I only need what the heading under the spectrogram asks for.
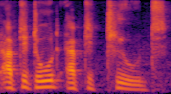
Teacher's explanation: They don't belong to the same group. Whereas pa makes the coda of the earlier syllable, the preceding syllable, ta makes the onset of the following syllable.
